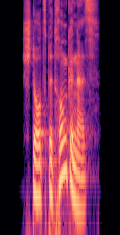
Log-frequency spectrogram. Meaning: strong/mixed nominative/accusative neuter singular of sturzbetrunken
- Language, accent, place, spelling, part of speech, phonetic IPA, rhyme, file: German, Germany, Berlin, sturzbetrunkenes, adjective, [ˈʃtʊʁt͡sbəˈtʁʊŋkənəs], -ʊŋkənəs, De-sturzbetrunkenes.ogg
